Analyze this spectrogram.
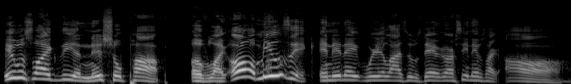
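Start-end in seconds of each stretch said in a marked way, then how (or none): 2.3-3.1 mock crowd excitement. Mocking the crowd's cheer. 5.1-5.6 deflated crowd. Retold or imitated. Mocking crowd's letdown.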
